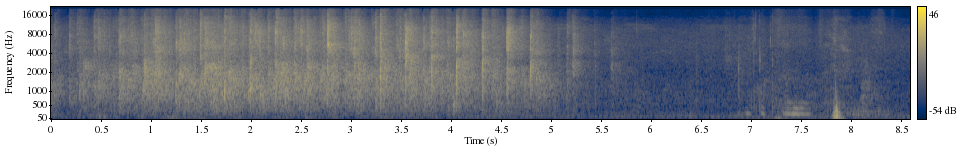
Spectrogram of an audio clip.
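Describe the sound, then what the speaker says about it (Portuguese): Audience applause at a book launch, a dense round of clapping that fills the first five seconds and then thins out, followed by quieter room sounds and a few sharp knocks. "Uma salva de palmas."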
